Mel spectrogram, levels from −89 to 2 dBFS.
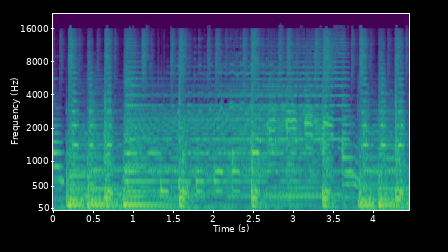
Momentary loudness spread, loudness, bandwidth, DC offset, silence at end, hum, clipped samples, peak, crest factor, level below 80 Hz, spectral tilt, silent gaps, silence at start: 5 LU; -19 LUFS; 17 kHz; under 0.1%; 0 s; none; under 0.1%; -4 dBFS; 16 dB; -32 dBFS; -5 dB/octave; none; 0 s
